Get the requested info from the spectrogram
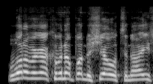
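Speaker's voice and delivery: breathless after running; out of breath. Real, not acted. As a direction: talk while still catching breath. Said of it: "I'm a little bit out of breath".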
